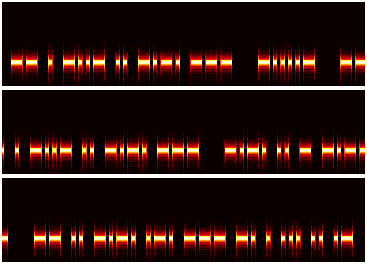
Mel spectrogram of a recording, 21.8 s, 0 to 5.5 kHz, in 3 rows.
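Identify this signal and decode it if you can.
Morse code, heard as a keyed tone, about 16 wpm, 600 Hz. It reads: MEXICO - MEXICO CITY MICRONESIA
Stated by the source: CW practice of national capitals at 16 words per minute, from ON6ZQ.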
